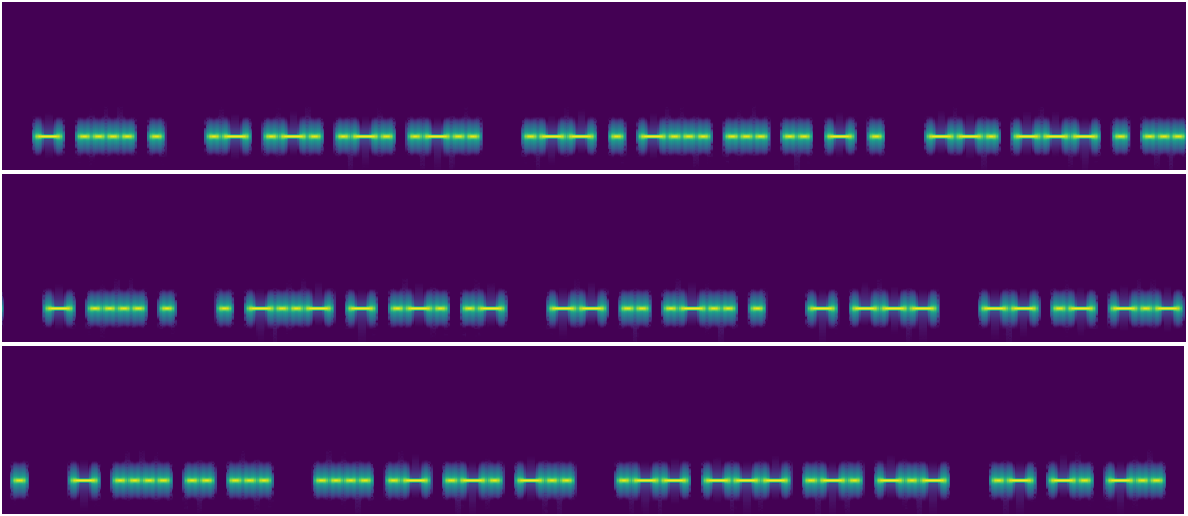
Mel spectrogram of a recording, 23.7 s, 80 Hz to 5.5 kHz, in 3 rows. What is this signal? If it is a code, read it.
Morse code, heard as a keyed tone, about 25 wpm, 600 Hz. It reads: THE ARRL WEBSITE GOES THE EXTRA MILE TO MAKE THIS HARD WORK AND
